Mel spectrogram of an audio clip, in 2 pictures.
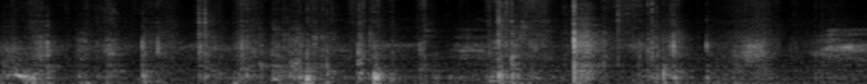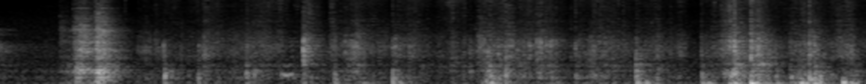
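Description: A cardboard parcel being opened by hand: irregular rustling and scraping of cardboard and paper with scattered knocks and clicks, a louder knock about six seconds in and a busier stretch near the end.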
